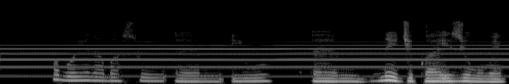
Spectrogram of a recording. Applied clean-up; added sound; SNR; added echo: none; Wind instrument, woodwind instrument; 13 dB; none.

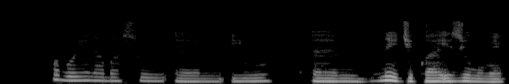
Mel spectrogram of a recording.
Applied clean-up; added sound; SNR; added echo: classical method spectral subtraction.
